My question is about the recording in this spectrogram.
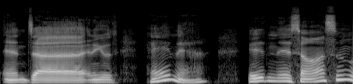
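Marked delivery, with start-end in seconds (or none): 1.4-3.5 laid-back financier. Retold or imitated. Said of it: "he talked like that".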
